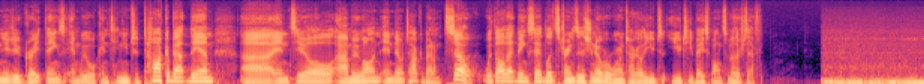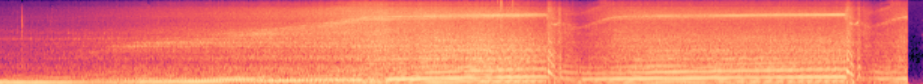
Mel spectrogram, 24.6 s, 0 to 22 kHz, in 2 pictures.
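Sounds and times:
speech: 0.0 - 10.2
Toyota Supra MK4 2JZ engine revving: 11.0 - 24.4.

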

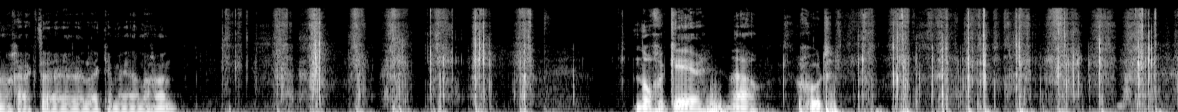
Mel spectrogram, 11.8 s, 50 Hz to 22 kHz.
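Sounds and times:
speech: 0.0 - 2.9, 6.4 - 8.5
paper being folded and creased: 2.2 - 5.4, 7.7 - 11.7.

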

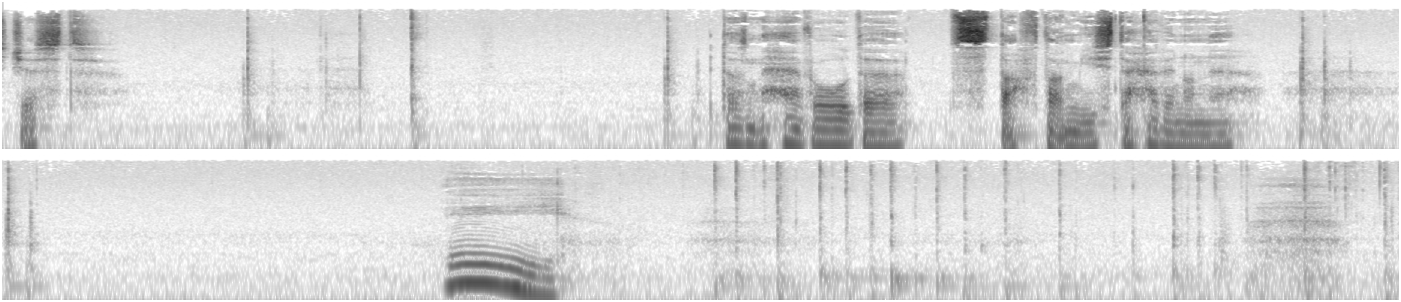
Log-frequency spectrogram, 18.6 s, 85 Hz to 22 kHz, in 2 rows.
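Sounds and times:
speech: 0.0 - 0.7, 4.8 - 8.3, 12.3 - 13.2
typing on a laptop keyboard: 8.6 - 9.6, 14.0 - 18.6
short loud falling-pitched vocal sound: 12.2 - 13.2.

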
